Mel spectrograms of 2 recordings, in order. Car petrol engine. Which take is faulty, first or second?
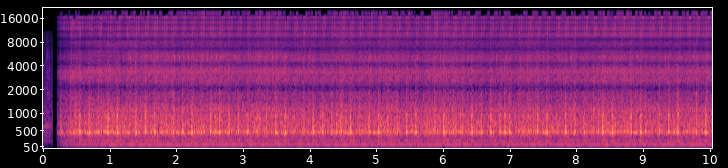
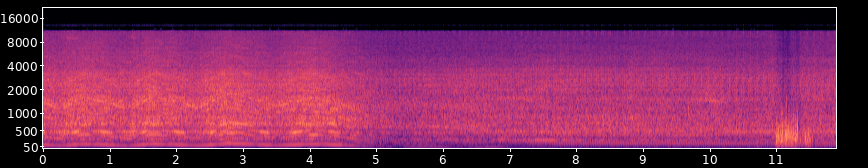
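first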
